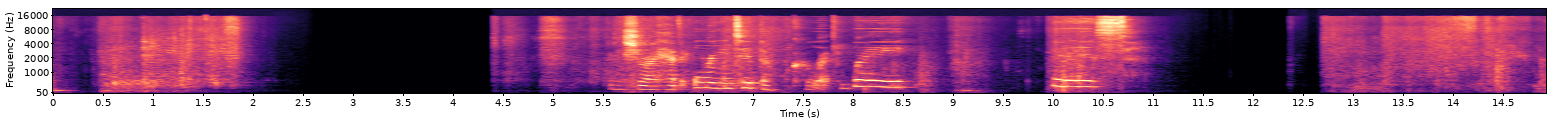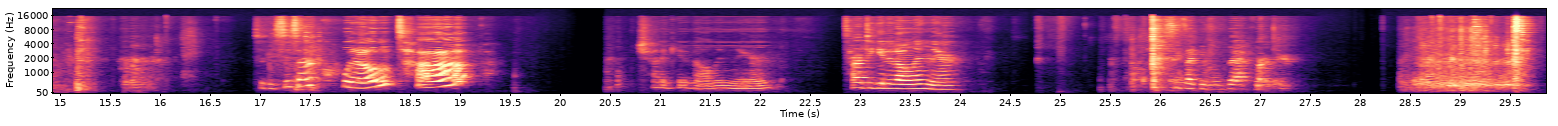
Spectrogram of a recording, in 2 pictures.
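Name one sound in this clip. Fabric rustles as a quilt is unfolded and shaken.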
